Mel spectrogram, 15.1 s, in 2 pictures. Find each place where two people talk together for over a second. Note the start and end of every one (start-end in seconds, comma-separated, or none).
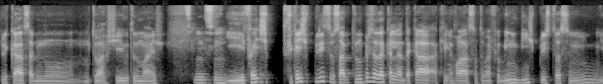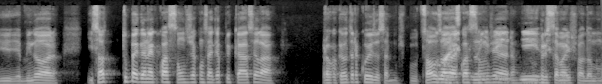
13.0-14.3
